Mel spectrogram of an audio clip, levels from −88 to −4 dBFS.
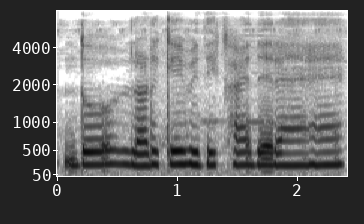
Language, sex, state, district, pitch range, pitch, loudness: Hindi, female, Jharkhand, Palamu, 225-240 Hz, 230 Hz, -14 LUFS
